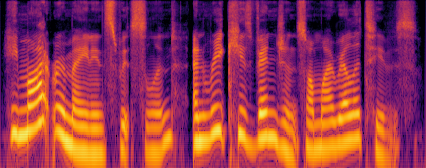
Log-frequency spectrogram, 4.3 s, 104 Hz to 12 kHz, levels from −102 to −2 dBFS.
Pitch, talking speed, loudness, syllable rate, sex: 215 Hz, 170 wpm, -18 LUFS, 5.0 syllables/s, female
